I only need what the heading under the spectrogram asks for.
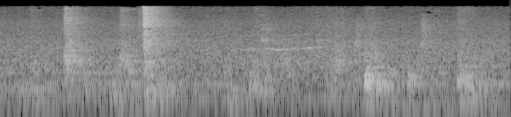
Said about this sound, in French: si tu mets la poubelle dans la porte, tiens, le téléphone. Ça va bloquer, ouvrir un peu.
